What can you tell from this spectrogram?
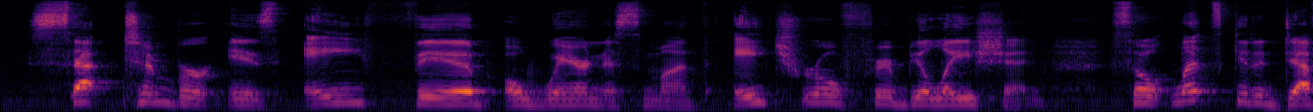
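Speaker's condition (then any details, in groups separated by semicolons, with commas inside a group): No condition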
